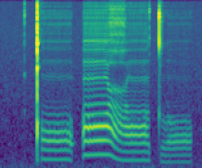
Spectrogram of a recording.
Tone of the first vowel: low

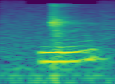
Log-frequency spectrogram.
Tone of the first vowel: rising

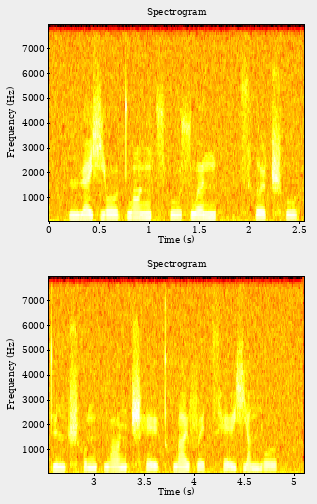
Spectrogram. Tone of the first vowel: rising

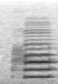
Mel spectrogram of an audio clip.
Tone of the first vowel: high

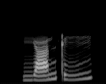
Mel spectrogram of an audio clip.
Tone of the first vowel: rising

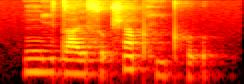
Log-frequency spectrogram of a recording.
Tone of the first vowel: low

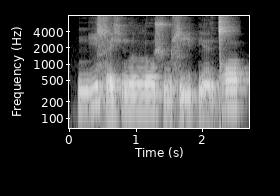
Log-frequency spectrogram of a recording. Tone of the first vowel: rising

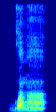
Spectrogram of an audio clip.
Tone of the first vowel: high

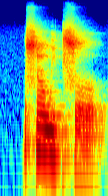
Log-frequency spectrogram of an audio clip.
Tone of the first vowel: high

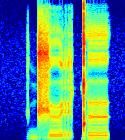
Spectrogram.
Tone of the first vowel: low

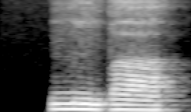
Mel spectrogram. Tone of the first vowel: low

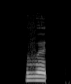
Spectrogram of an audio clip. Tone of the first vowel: low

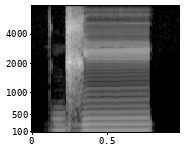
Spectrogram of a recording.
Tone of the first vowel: high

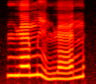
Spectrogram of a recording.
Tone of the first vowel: high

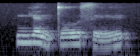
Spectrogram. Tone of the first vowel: falling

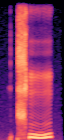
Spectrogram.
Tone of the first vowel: low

